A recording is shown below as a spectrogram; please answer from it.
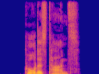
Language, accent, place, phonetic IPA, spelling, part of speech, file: German, Germany, Berlin, [ˈkʊʁdɪstaːns], Kurdistans, noun, De-Kurdistans.ogg
- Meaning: genitive singular of Kurdistan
